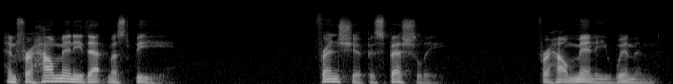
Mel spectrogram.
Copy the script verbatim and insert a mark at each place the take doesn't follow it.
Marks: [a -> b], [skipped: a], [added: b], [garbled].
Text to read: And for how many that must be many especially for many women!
And for how many that must be [many -> friendship] especially for [added: how] many women!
